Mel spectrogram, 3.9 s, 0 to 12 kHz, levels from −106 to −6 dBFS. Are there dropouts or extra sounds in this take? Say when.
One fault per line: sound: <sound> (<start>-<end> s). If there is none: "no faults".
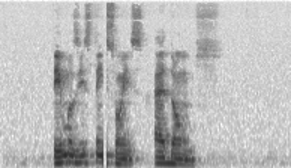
sound: dropout (1.4-1.4 s)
